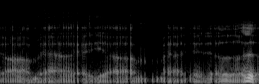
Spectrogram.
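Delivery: very soft mumbled ums and uhs, imitating him; muttering to himself. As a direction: mumble wordlessly under your breath, mimicking someone. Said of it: "talking to himself a wee bit".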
